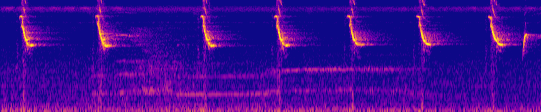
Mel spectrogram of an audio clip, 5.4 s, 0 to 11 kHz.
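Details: Long-tailed shrike singing a song with rich 'isian mewah' fill. Sharp, high notes sweep steeply downward and repeat about every 0.7 seconds, with a steady thin high tone behind them.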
